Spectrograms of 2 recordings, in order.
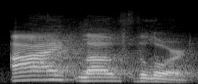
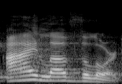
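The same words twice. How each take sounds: First: Slow, drawn-out group recitation; leading in unison. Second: Said in the usual way. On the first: Real, not acted. Pastor leading the church to say it with him, slow and deliberate. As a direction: stretch each word so everyone can join. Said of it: "can you say it with me?". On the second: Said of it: "So the first sentence is this".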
